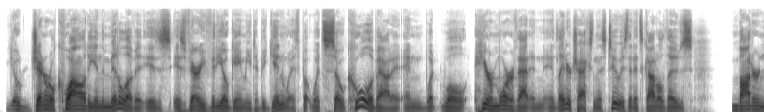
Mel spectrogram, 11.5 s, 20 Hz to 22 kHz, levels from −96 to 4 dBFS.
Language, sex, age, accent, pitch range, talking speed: English, male, 30-49, American, 95-120 Hz, 230 wpm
